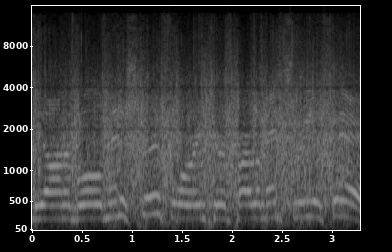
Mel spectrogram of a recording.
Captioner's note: some Applause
